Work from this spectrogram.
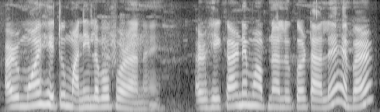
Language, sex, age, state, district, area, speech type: Assamese, female, 30-45, Assam, Dibrugarh, urban, spontaneous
